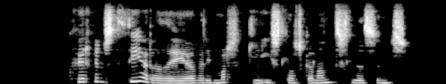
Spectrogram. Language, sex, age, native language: Icelandic, female, 18-19, Icelandic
